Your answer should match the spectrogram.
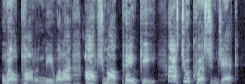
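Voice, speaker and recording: Man playing high, folksy detective. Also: very animated, measured pace, exaggerated voice. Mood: needling, impatient. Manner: folksy, drawling slang, complaining. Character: brash, folksy American detective, restless and needling. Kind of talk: 1940s radio detective drama acting.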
